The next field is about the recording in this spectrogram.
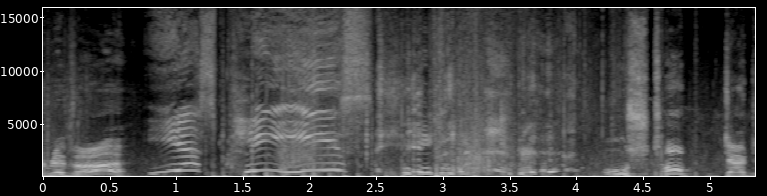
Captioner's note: giggles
